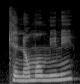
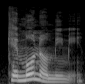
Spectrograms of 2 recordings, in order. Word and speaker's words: Kemono Mimi: And it kind of fell on somewhere between Kenomo Mimi and, Kemono Mimi. I have to pronounce that right.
